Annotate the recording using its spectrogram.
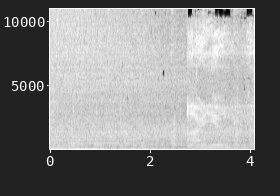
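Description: Horror-style background soundtrack: the music drops into a deep low rumble, and near the end a held low tone and a voice-like sound come in.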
